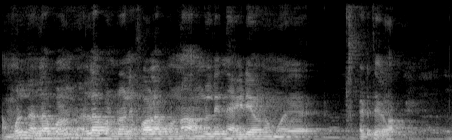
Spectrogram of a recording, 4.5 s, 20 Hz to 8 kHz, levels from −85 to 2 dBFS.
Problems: background sounds at intervals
